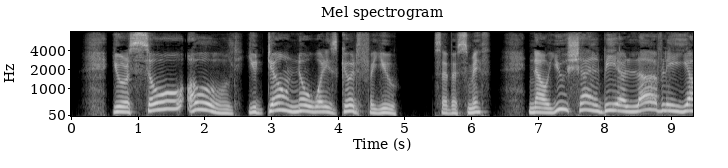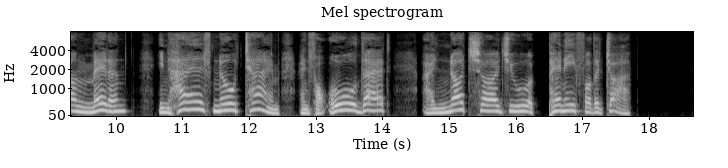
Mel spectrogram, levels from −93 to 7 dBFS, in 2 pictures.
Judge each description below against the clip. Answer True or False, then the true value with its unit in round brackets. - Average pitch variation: False (5.7 semitones)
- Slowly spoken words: True (125 wpm)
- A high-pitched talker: True (200 Hz)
